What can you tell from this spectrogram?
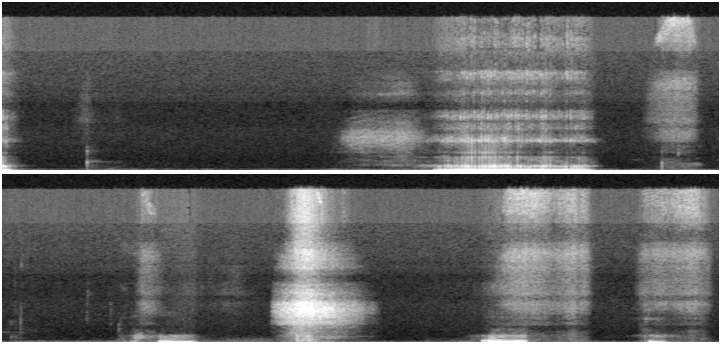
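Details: Person snoring in the morning, recorded by a friend: several loud, rough, vibrating snoring inhalations separated by quiet stretches in a small room.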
